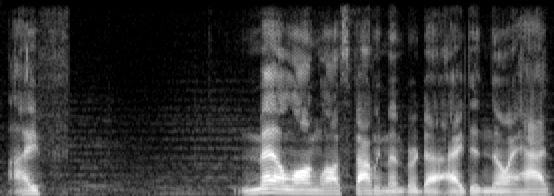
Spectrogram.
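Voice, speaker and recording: A man playing an earnest, soft-hearted demon researcher in an improvised anime roleplay, speaking in a halting, rambling way. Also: mid-range voice, flat delivery, clean tone, natural voice. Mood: moved. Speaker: roleplay player. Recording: background music under the voice.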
